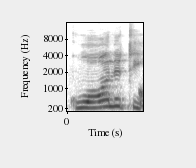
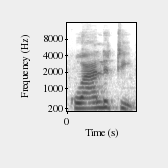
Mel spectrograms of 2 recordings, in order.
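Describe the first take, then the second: First: The first vowel is a clear O. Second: The first vowel is not a clear O. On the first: The speaker calls it right. "the sound is a clear O sound" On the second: The speaker calls it wrong. "you are pronouncing it as quality"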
